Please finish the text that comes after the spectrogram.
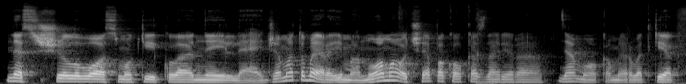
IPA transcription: ˈnʲɛs ʃʲɪlˠʊˈʋoːs moːˈkʲiːklˠɐ nʲɛiːˈlʲɛɪd͡ʒʲɛ mɐtoːˈmɐɪ ɪˈrɐ ˈɪmɐ ˈnuɔmɐ oː ˈt͡ʃʲɛ pɐkoːlˠˈkɐs ˈdɐr ˈiːrɐ nʲɛˈmoːkɐmɐɪ ɪr ˈʋɐt ˈkʲiɛk

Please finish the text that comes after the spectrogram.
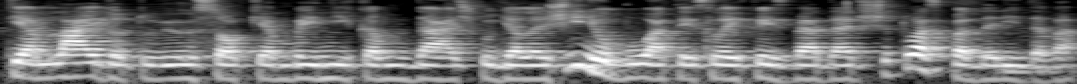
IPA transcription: ˈtʲiɛm ˈlˠɐɪdoːtʊʋʲuː ʋʲɪˈsoːkʲiɛm ʋɐɪˈnʲiːkɐm ˈɐɪʃkʊ ɡʲɛlˠɐˈʒʲiːnʲʊ ˈbuːʋɐ ˈtɐɪs lˠɐɪˈkɐɪs ˈbʲɛt ˈdɐr ʃʲɪˈtuɔs pɐdɐˈrʲiːdɐʋɐ

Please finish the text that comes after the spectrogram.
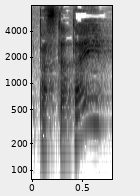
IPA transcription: pɐstɐˈtɐɪ

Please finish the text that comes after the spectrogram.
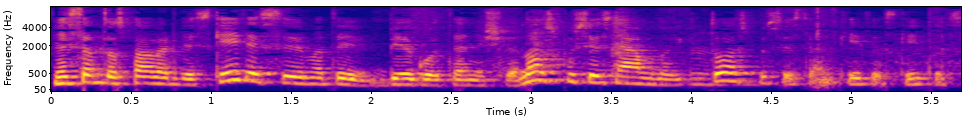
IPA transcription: nʲɛs ˈtʲɛn toːs ˈpɑːʋɐrʲdʲeːs ˈkʲɛɪtʲeːsʲɪ mɐˈtɐɪ ˈbʲeːɡoː tʲɛn ɪʃ ʋʲiɛˈnoːs ˈpʊsʲeːs ˈnʲæːmʊnoː ɪ kʲɪtoːs ˈpʊsʲeːs tʲɛn ˈkʲɛɪtʲeːs ˈkʲɛɪtʲeːs

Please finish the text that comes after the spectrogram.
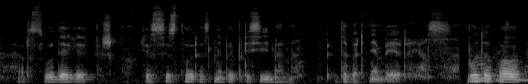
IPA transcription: ɐr ˈsuːdʲɛɡʲeː kɐʃˈkoːkʲoːs ɪsˈtoːrʲɪjoːs nʲɛbʲɛpʲrʲɪˈsʲiːmʲɛnʊ bʲɛt dɐˈbɐr nʲɛˈbʲeːrɐ ˈjoːs ˈbuːdɐʋoː

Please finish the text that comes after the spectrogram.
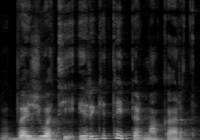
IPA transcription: ʋɐˈʒʲuɔtʲɪ ˈɪrʲɡʲɪ tɐɪ pʲɪrmɐˈkɐrt

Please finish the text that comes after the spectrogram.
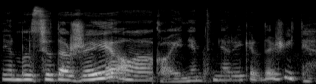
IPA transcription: ɪr nʊsʲɪdɐˈʒɐɪ ɐ ˈkoːjɪnʲeːm ˈtɐɪ nʲɛˈrɐɪkʲɛ ɪr dɐˈʒʲiːtʲæ

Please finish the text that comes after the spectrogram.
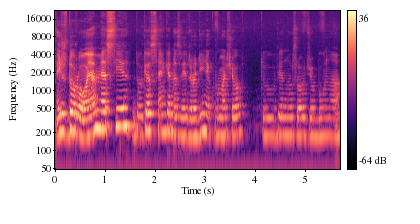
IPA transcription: ɪʒdoːˈroːjɛm ˈmʲɛs ˈjɪ dɐʊˈɡʲɛʊ ˈsʲtʲɛŋʲɡʲɛmʲeːs ʋʲɛɪdroːˈdʲiːnʲɪ kʊr mɐˈʒʲɛʊ ˈtuː ˈʋʲiɛnʊ ˈʒoːd͡ʒʲʊ ˈbuːnɐ

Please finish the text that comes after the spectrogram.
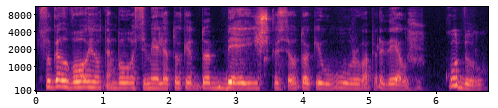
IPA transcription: sʊɡɐlˠˈʋoːjɛʊ tʲɛn ˈbʊʋoː ˈsʲmʲeːlʲoː ˈtoːkʲɛ duɔˈbʲeː ˈɪʃkɐsʲɛʊ ˈtoːkʲɪ ˈuːrʋɐ pʲrʲɪˈdʲeːjɛʊ ˈʃkʊdʊrʊ

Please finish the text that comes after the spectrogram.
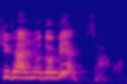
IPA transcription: tʲiː ˈʋʲɛlʲnʲoː duɔˈbʲeː ˈsɑːkoː

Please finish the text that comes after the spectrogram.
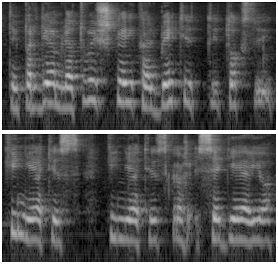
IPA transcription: tɐɪ prɐˈdʲeːjoːm lʲiɛˈtʊʋʲɪʃkɐɪ kɐlʲˈbʲeːtʲɪ tɐɪ ˈtoːks kʲɪˈnʲiɛtʲɪs kʲɪˈnʲiɛtʲɪs ˈkɐʃ sʲeːˈdʲeːjoː

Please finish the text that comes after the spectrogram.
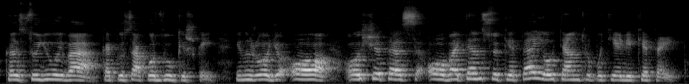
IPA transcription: kɐ sʊ ˈjuɔj ˈʋɐ kɐp ˈjuːs ˈsɑːkoːt ˈd͡zuːkʲɪʃkɐɪ ˈʋʲiɛnʊ ˈʒoːd͡ʒʲʊ ˈoː oː ˈʃʲɪtɐs oː ʋɐ ˈtʲɛn sʊ kʲɪˈtɐ jɛʊ ˈtʲɛn trʊpʊˈtʲeːlʲiː kʲɪˈtɐɪp

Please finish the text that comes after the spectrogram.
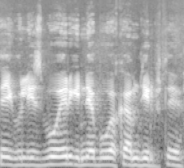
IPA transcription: ɛɪɡʊˈlʲiːs ˈbuːɐ ˈɪrʲɡʲɪ nʲɛˈbuːʋɐ ˈkɐm ˈdʲiːrʲpʲtʲ ˈtɨ

